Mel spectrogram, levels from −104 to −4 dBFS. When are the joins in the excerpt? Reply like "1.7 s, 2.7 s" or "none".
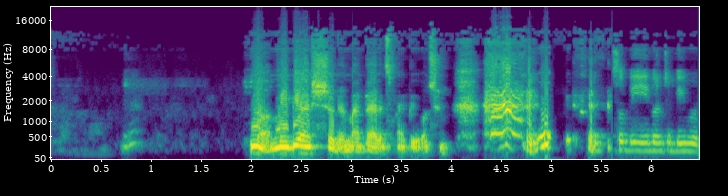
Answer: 5.6 s

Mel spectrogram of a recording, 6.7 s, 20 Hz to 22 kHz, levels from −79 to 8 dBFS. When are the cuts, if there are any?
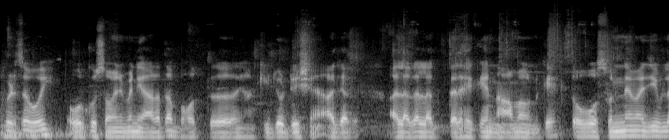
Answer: none

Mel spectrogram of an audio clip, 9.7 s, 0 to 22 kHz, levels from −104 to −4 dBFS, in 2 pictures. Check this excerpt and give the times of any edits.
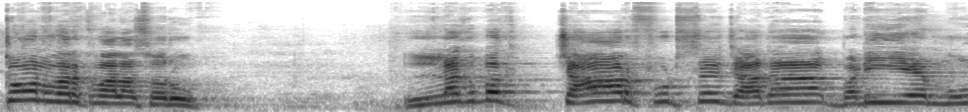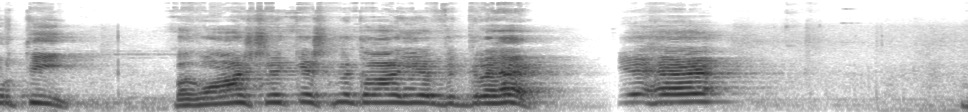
8.0 s

